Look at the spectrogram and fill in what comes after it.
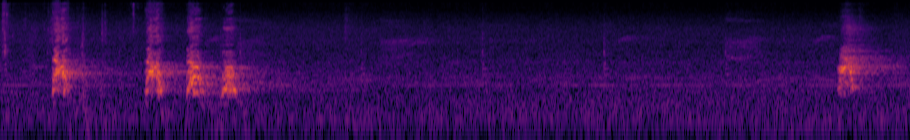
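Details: A neighbour's dog barking at a leaf blower nearby: four sharp barks within about two seconds, a long quiet gap, then one more bark near the end. Faint background noise throughout.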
